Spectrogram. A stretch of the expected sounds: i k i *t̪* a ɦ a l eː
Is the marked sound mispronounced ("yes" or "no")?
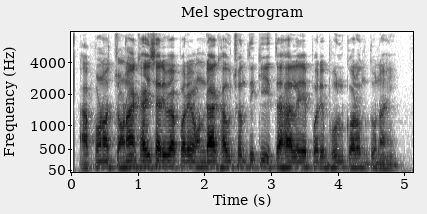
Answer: no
